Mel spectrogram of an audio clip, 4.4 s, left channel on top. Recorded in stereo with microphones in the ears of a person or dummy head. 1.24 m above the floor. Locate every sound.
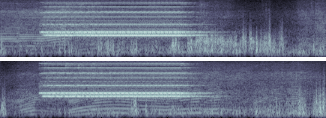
0.5 s a phone ringing: 60° right (ahead or behind), 1.0 m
